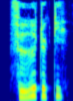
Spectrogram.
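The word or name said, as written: FØDEDYGTIG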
